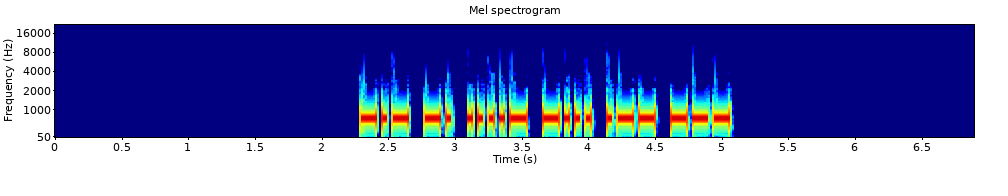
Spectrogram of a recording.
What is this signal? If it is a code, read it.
Morse code, heard as a keyed tone, about 30 wpm, 700 Hz. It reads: KN4BWO
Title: USA Call Signs - 6 Characters - Repeated 2x - 30wpm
